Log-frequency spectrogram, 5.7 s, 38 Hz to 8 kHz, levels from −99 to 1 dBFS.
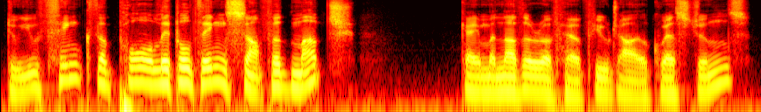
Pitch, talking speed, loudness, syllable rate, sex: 115 Hz, 160 wpm, -18 LUFS, 4.8 syllables/s, male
